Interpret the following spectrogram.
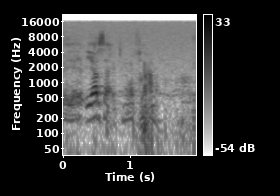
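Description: A man speaking Somali in a steady, continuous delivery.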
